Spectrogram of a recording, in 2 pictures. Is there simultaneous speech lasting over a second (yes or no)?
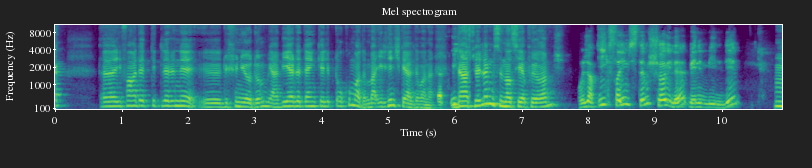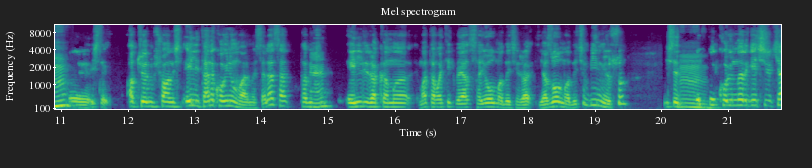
no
